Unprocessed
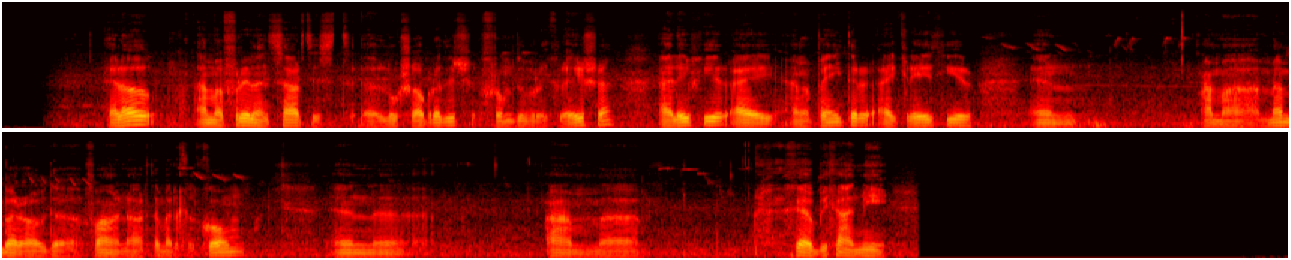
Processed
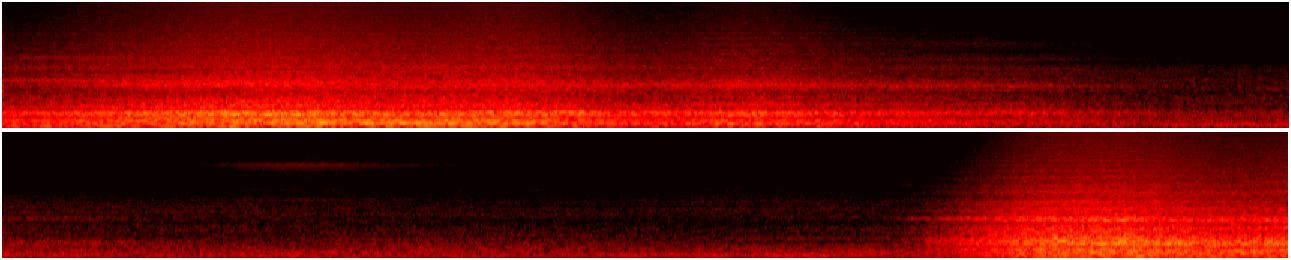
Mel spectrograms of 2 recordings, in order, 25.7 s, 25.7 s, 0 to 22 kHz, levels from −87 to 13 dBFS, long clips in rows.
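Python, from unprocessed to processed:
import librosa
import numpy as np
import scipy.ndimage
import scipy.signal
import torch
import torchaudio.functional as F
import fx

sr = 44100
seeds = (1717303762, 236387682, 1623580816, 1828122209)

p1 = fx.dynamic_eq(x, sr, hz=510.0, q=1.7, threshold_db=-39.0, ratio=4.0, max_db=4)
p2 = fx.granulator(p1, sr, seeds[0], grain_ms=100.0, per_s=20.0, spray_ms=255.0, spread_st=0)
p3 = fx.sample_hold(p2, sr, seeds[1], rate_hz=1200.0, jitter_pct=20)
p4 = p2 + (p3 * librosa.db_to_amplitude(-4.0))
p5 = fx.paulstretch(p4, sr, seeds[2], factor=12.0, window_s=0.25, from_s=16.28)
p6 = fx.hum_notches(p5, sr, base_hz=60, count=2)
p7 = p6 + fx.echo_diffused(p6, sr, ms=900, feedback_pct=43, wet_db=-6.0, dry=0)
p8 = fx.band_widen(p7, sr, depth_pct=40)
y = p8 * librosa.db_to_amplitude(-2.5)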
